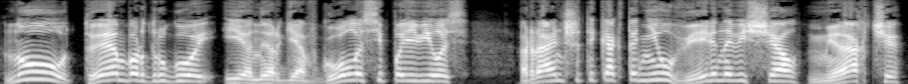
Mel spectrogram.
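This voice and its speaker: A man's voice: high voice, big pitch swings, unhurried, pushed and bright, dry recording, clean studio sound, pitched above the performer's own voice, exaggerated voice. Anton, a man doing a cocky young guy. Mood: teasing. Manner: chatty, sly, easily offended. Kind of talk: audiobook character voice.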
